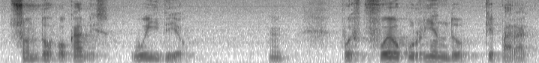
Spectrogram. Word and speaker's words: video: avanzando el latín, lógicamente una palabra como video, que tendría, con la pronunciación clásica, tendría 1, 2, 3 y 4 sílabas, tiene sus dos primeras sílabas, son dos vocales, video.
